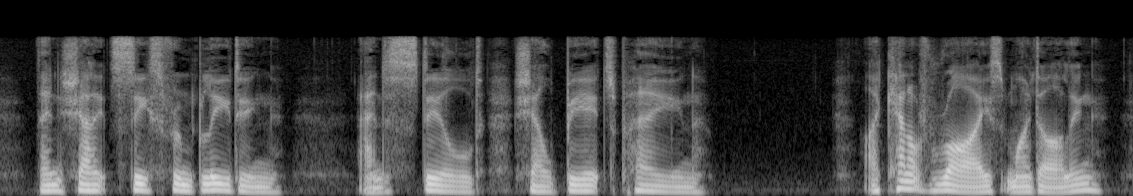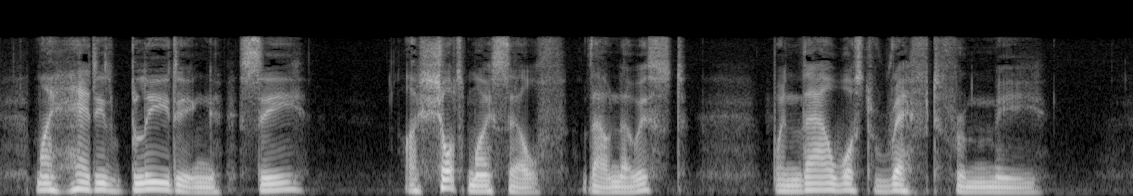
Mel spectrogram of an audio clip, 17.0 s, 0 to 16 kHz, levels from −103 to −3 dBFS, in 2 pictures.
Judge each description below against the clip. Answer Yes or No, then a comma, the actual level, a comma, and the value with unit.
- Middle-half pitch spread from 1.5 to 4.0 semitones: No, average, 4.6 semitones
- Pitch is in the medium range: No, low, 105 Hz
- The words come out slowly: Yes, slow, 115 wpm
